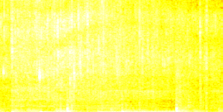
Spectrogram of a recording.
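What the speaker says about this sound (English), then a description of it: "So we're going to pop the terrine in and listen for the sizzle." Vegetarian terrine browning in a hot pan, a steady, close sizzle of frying with a few soft knocks and shifts underneath, no talking.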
